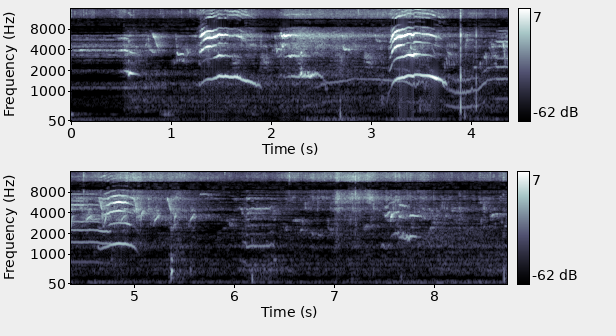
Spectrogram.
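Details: Three-week-old kittens with their mother on grassy ground with daisies, taking first steps outdoors; several thin, arched meows, rising then falling, come in a cluster around the middle, with faint bird chirps in the background.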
